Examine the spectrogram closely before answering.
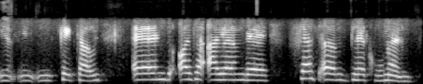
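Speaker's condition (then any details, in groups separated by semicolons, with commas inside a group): Cerebral palsy; from birth, affects movement and speech; listeners sometimes do not understand, speaks slowly, checks listeners hear clearly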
